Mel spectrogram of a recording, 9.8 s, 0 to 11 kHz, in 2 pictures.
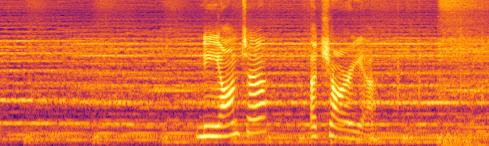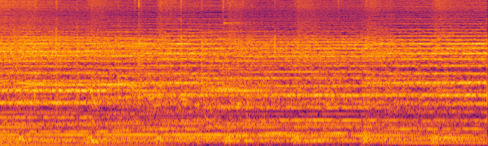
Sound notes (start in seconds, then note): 4.8 audience cheering; 6.5 processional music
